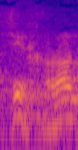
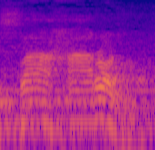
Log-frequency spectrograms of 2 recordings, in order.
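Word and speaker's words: سَحَرًا: wahua dan bermula Sahar awas jangan salah baca loh kalau kamu bacanya sikron Ya sikir ngerti kan ini saharon jadi waktu sahur wahua dan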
